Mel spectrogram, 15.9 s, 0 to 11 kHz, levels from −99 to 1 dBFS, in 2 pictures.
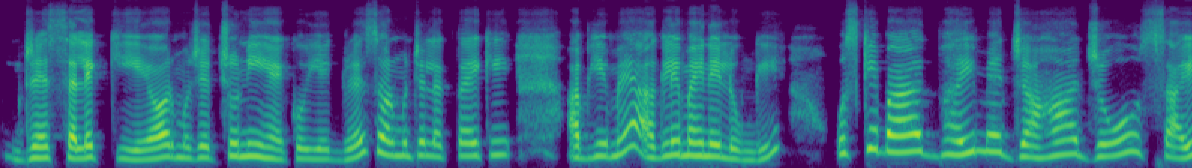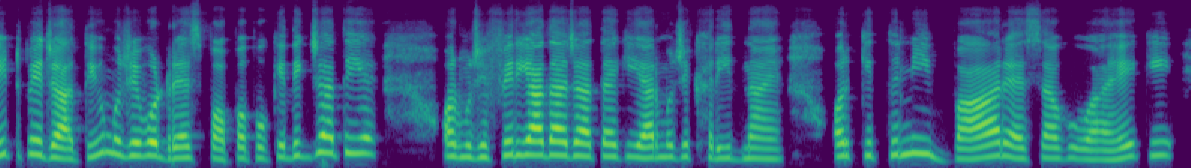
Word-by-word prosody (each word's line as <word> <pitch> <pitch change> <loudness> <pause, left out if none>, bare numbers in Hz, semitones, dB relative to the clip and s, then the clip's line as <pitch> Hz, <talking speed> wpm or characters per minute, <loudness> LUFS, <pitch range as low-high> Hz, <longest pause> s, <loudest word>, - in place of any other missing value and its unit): Dress 215 +2 +2
select 215 +1 +5
की 190 -2 -4
है 185 +2 0
और 220 +3 +6
मुझे 220 0 -2
चुनी 245 +3 +1
है 200 -3 +1
कोई 190 +1 -5
एक 185 -2 -9
ड्रेस 270 - -2
और 300 - +5
मुझे 255 0 -2
लगता 235 0 -5
है 250 0 +2
कि 270 +2 -7 0.4
अब 220 -2 +2
ये 245 +2 -1
मैं 295 - 0
अगले 255 - +2
महीने 255 -2 +4
लूँगी। 195 - -5 0.4
उसके 385 +7 0
बाद, 340 -1 +6
भई, 280 +3 +2
मैं 335 -1 0
जहाँ 240 +5 0
जो 255 - -2
साईट 235 +2 -2
पे 285 -1 +2
जाती 215 -1 +2
हूँ, 310 +4 -4
मुझे 265 -3 +1
वो 260 +1 +5
ड्रेस 215 0 -2
पॉप 200 +1 -2
अप 210 - -3
होके 210 +2 -4
दिख 250 +1 -5
जाती 310 0 +1
है 300 -1 -2 0.5
और 245 - +2
मुझे 230 0 -2
फिर 265 +4 -2
याद 270 0 +6
आ 265 - +7
जाता 250 -1 +2
है 240 - 0
कि 235 +1 -12
यार, 215 0 +3
मुझे 230 +1 -5
खरीदना 205 -1 -6
है। 195 -1 -6 0.4
और 245 - +2
कितनी 275 +3 -4 0.2
बार 210 +6 +4
ऐसा 210 -1 -2
हुआ 190 -3 -4
है 195 +6 -2
कि 260 +1 -8
240 Hz, 225 wpm, -21 LUFS, 210-270 Hz, 0.5 s, आ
